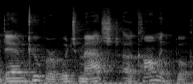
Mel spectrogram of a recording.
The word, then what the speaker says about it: Dan Cooper: Well, it's pronounced French, though. Dan Cooper.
